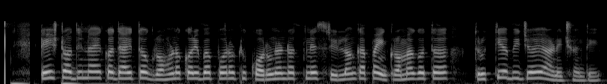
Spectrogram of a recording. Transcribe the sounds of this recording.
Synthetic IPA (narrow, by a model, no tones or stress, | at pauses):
ʈesʈɔd̪ʱinajɔkɔd̪ait̪ɔɡɾɔɦɔɽ̃ɔkɔɾibapɔɾɔʈʰukɔɾuɽanɾɔt̪nesɾilɔŋkapaĩkɾɔmaɡɔt̪ɔt̪ɾut̪jɔbid͡ʒɔjɔaɽ̃it͡ʃʰɔnt̪i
